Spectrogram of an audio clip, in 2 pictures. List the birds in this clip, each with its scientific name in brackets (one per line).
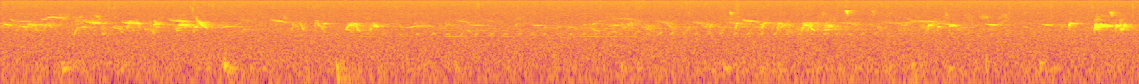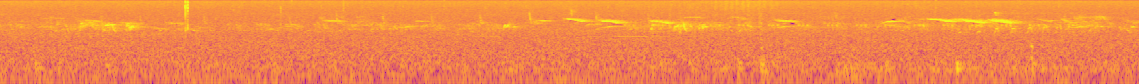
White-browed Robin-Chat (Cossypha heuglini)
Common Bulbul (Pycnonotus barbatus)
